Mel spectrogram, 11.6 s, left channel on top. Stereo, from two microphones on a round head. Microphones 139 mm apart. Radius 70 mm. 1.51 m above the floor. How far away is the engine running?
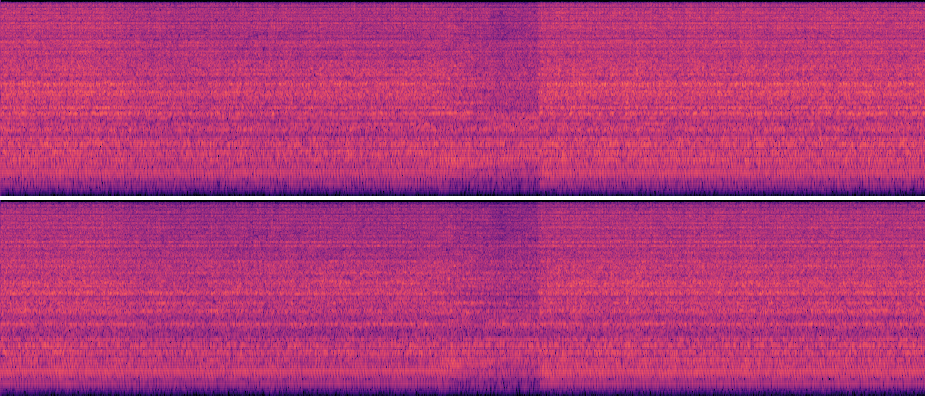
About 1.9 m.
